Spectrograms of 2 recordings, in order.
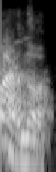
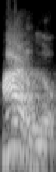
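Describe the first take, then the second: First: The name is said the French way. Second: The name is said the plain German way. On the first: The speaker calls it wrong. "dado uma afrancesada no seu nome" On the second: The speaker calls it right. "ele não é francês"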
